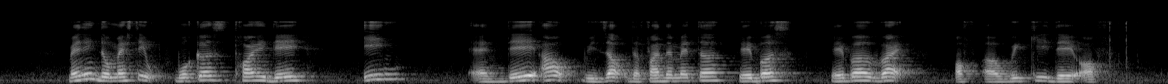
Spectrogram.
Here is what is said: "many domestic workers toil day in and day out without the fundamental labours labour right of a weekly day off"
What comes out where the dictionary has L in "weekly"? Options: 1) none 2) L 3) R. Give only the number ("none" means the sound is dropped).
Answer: 1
